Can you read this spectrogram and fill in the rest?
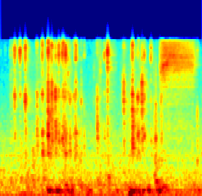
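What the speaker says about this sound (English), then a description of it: "Dodger, are you typing something" Rapid irregular clatter of keys on a computer keyboard, close and fairly loud, with a steady flurry of clicks and taps throughout and no voices.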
